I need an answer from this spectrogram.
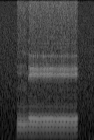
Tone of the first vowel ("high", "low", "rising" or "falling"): low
